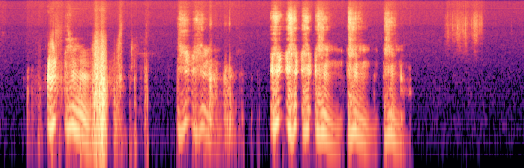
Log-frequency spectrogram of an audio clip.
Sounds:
Throat clearing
